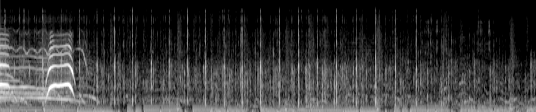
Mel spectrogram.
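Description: Two loud, pitched whoops of cheering in the first second and a half, then music from a loudspeaker with scattered clapping from a small crowd.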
